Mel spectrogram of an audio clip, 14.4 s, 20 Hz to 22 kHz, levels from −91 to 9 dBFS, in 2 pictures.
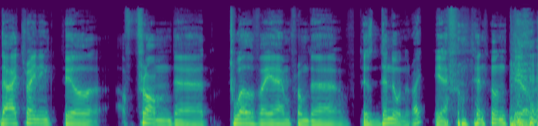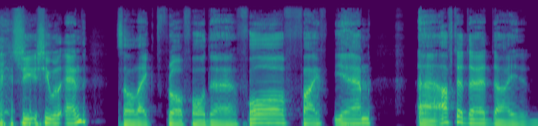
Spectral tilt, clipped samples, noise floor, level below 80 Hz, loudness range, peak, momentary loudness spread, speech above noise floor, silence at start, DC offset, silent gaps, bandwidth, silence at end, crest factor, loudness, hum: -6 dB/octave; under 0.1%; -63 dBFS; -44 dBFS; 2 LU; 0 dBFS; 7 LU; 46 dB; 0 s; under 0.1%; 1.49-1.53 s; 16.5 kHz; 0 s; 16 dB; -17 LUFS; none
